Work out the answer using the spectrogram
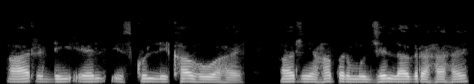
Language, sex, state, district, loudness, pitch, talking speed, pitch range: Hindi, male, Chhattisgarh, Balrampur, -18 LUFS, 130 Hz, 150 wpm, 125-135 Hz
